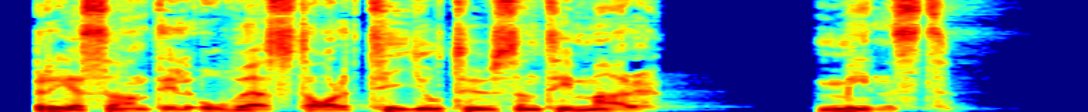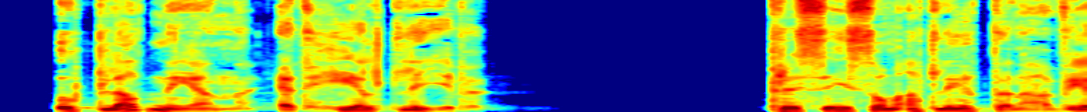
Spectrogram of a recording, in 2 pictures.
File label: swedish promos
